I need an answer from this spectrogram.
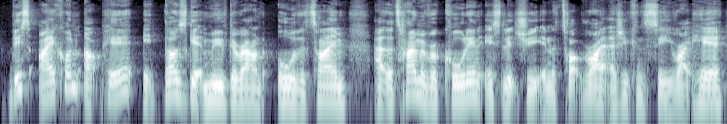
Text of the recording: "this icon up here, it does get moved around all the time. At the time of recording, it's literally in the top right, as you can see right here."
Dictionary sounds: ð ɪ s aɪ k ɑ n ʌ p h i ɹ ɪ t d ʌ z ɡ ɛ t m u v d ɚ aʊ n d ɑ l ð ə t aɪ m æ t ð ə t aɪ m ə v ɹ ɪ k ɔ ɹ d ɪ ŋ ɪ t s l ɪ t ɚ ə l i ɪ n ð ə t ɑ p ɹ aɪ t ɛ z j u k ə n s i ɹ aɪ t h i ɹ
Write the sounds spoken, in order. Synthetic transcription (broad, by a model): ð ɪ s aɪ k ɑ n ʌ p h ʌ ɹ ɪ t d ʌ z ɡ ɛ t m u v d ɚ aʊ n d ɑ l ð ə t aɪ m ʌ t ð ə t aɪ m ə v ɹ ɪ k ɔ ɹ d ɪ ŋ ɪ t s l ɪ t ɚ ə l i ɪ n ð ə t ɑ p ɹ aɪ t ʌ z j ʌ k ə n s i ɹ aɪ t h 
